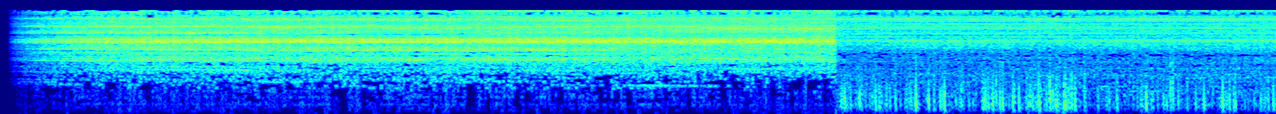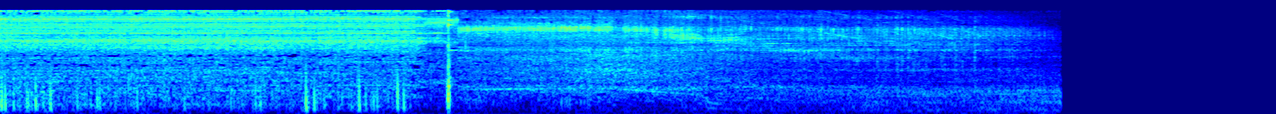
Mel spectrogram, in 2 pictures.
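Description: Angle grinder with a diamond blade cutting porcelain tile. First a loud high-pitched whine for about five seconds, then an abrupt change to a lower, rougher, uneven grinding as the blade runs through the tile. A sharp click comes a little past eleven seconds, and the sound then fades out.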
